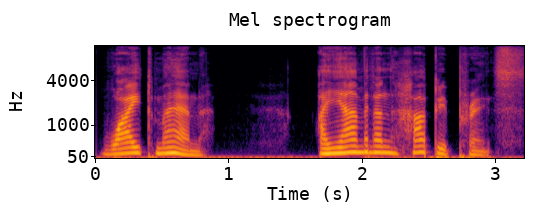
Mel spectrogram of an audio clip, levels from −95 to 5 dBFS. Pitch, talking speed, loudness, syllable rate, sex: 150 Hz, 130 wpm, -17 LUFS, 4.7 syllables/s, male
